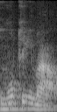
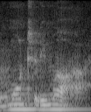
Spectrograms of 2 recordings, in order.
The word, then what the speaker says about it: Montélimar: Montélimar, c'est une ville en France, on dit Montélimar, on va pas dire Montélimar, d'accord?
